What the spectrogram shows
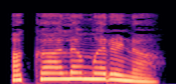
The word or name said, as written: ಅಕಾಲಮರಣ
